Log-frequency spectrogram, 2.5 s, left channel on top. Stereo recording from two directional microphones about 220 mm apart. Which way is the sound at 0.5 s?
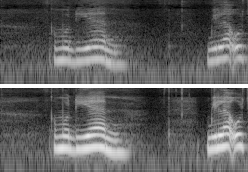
45° right (ahead or behind).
